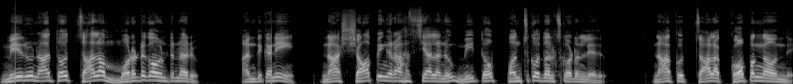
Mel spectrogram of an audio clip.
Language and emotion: Telugu, angry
